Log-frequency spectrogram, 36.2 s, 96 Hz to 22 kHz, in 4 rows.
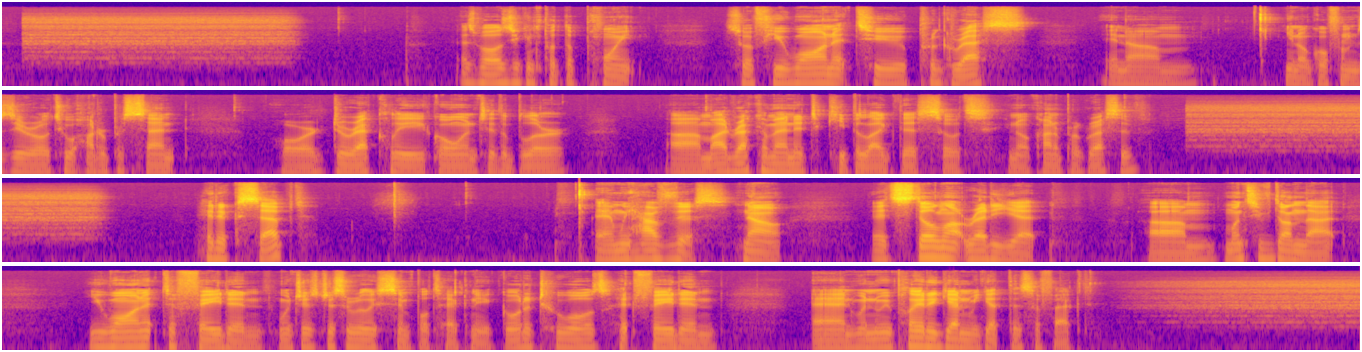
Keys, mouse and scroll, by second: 16.6 right click, 21.3 right click.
